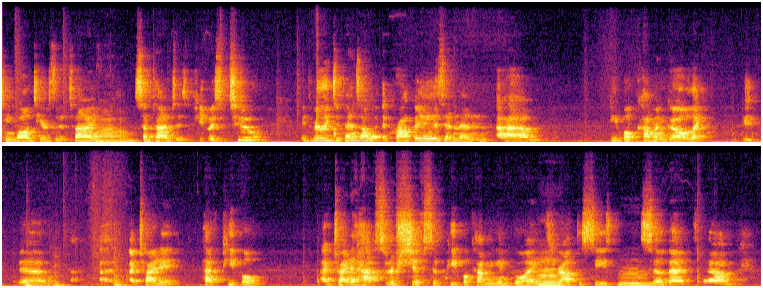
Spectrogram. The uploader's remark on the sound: We&#8217;ve packed a lot into 38 minutes of Zooming. We’ve packed a lot into 38 minutes of Zooming.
